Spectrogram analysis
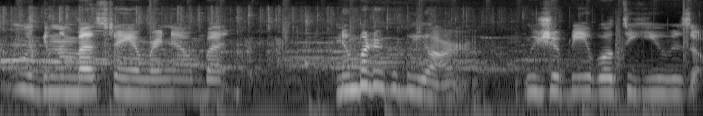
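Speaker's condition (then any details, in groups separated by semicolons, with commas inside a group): Friedreich's ataxia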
